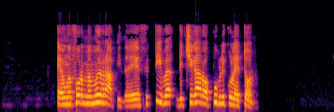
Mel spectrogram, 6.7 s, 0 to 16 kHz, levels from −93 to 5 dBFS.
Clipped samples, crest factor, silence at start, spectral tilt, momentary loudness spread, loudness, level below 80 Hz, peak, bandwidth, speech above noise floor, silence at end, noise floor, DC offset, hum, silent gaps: under 0.1%; 16 dB; 1.15 s; -5 dB/octave; 7 LU; -13 LUFS; -58 dBFS; 0 dBFS; 7.8 kHz; 76 dB; 1.6 s; -89 dBFS; under 0.1%; none; none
